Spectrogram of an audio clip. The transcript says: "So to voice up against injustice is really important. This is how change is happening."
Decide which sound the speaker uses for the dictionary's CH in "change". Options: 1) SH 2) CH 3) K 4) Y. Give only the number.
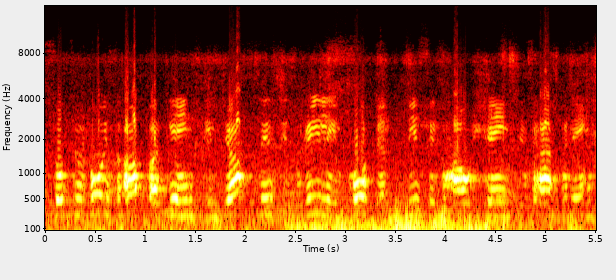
1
